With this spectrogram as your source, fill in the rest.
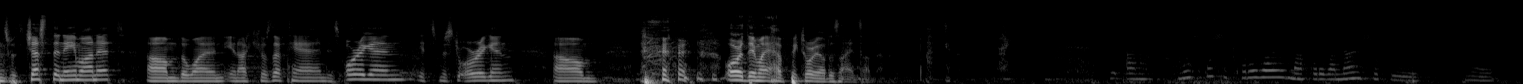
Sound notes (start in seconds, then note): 6.4 laughs; 11.0 speaking japanese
